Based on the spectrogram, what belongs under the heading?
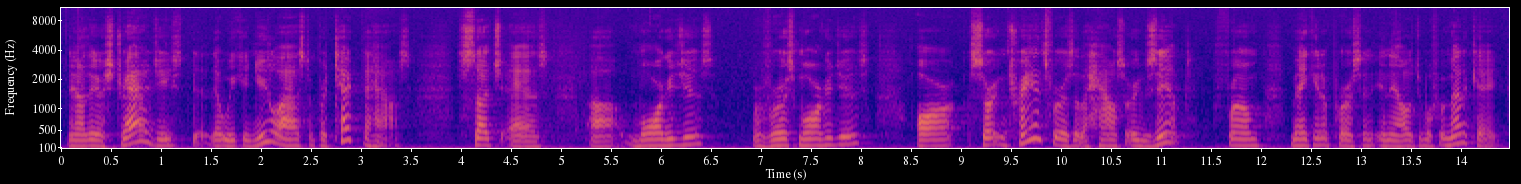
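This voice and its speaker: With lively intonation and a warm, creaky voice on the high side, an elder law expert speaks a little slowly in an infomercial interview, heard through a muffled recording. He lays out his advice by raising questions and answering them himself.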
